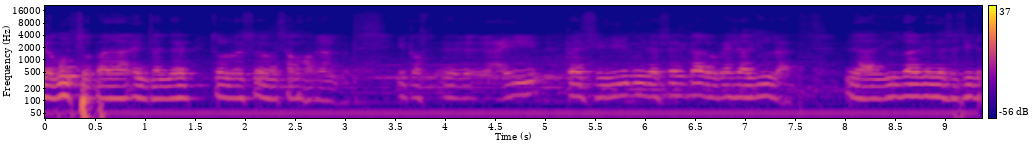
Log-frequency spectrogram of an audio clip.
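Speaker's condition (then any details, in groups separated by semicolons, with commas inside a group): Tongue cancer, partial glossectomy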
